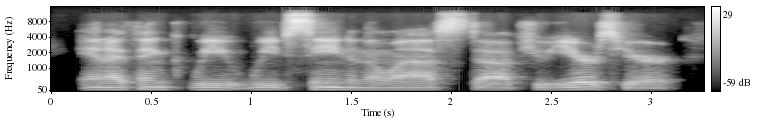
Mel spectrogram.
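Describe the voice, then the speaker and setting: Over a quiet background, a man with a very deep, low voice speaks at a moderate pace with fairly even intonation. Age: 40s. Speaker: fitness coach and former bodybuilder. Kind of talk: casual interview.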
